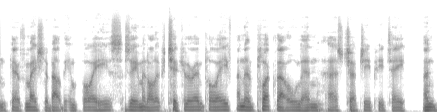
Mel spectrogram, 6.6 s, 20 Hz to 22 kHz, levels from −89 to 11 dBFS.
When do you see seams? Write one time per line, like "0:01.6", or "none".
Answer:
0:01.9
0:03.4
